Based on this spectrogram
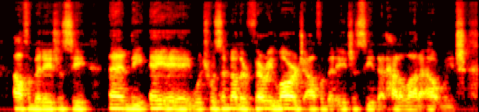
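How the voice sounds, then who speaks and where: Somewhat breathy and monotone, a man talks at a fairly quick pace in a medium pitch with flat intonation. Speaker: high school history teacher. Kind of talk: recorded lecture over slides. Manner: casual with many fillers; fast.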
